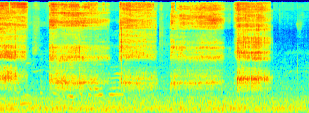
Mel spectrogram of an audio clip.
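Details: Sleeping person: four loud, rough breathing noises with short gaps over steady low rumbling background noise; snoring.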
